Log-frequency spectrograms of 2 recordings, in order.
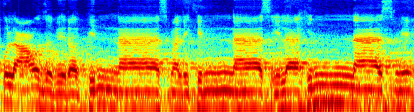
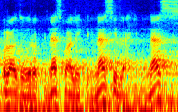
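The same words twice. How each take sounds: First: Each 'nas' is lengthened with a nasal hum. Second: Each 'nas' is rushed and clipped short. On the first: The speaker calls it right. "Jadi ennya itu tetap mendengung sedikit" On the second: The speaker calls it wrong. "Yang penting jangan"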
